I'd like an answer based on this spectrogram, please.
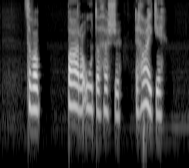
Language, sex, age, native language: Icelandic, female, 13, Polish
